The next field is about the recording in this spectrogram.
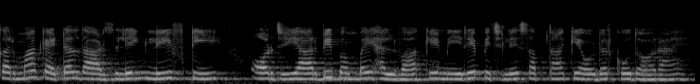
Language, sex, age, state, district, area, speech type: Hindi, female, 18-30, Madhya Pradesh, Gwalior, urban, read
